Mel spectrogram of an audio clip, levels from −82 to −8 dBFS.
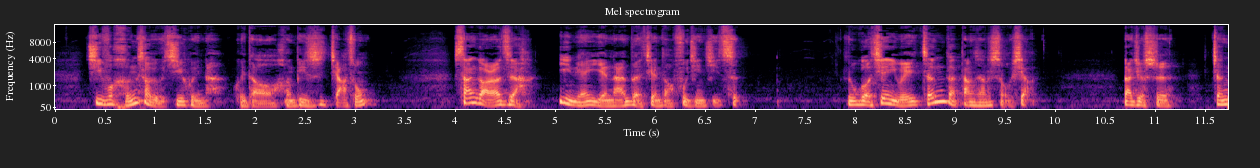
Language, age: Chinese, 60-79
